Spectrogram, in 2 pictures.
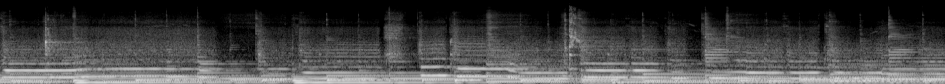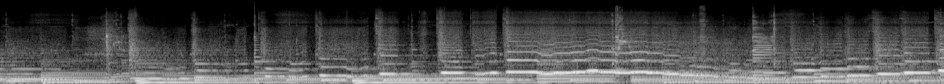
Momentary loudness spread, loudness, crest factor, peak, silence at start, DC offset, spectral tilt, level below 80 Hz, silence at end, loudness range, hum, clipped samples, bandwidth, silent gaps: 7 LU; -14 LUFS; 12 dB; -2 dBFS; 0 s; under 0.1%; -7.5 dB/octave; -32 dBFS; 0 s; 5 LU; none; under 0.1%; 13 kHz; none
